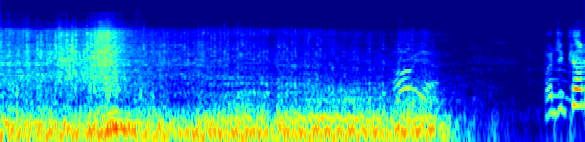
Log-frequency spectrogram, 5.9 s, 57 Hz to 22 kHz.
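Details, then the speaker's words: 1977 Pontiac Firebird, sat about 36 years, running after revival: deep steady V8 burble with even low rumble, no knocks or misses, then shuts off; normal idle. "for 600 bucks from the scrapyard that thing sounds good"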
